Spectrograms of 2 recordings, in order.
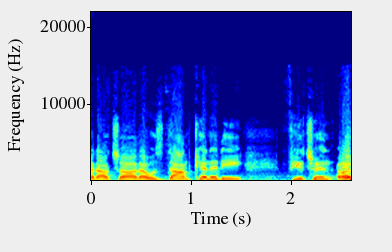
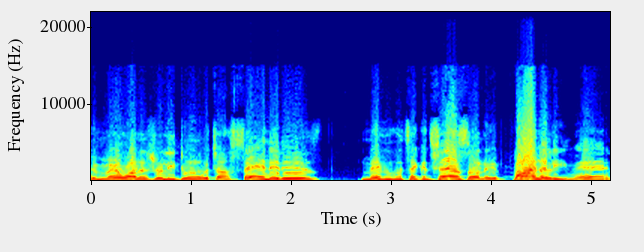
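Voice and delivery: excited, fired-up yell, high and swooping; 5 semitones higher, 5 dB louder than usual. Podcast host addressing listeners, yelling excitedly. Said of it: "forgive me for yelling".

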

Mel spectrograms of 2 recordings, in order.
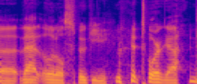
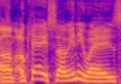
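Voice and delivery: put-on peeved, annoyed, very slow, very drawn-out delivery; 9 semitones higher, 7 dB louder than usual. Retelling how the tour guide reacted, imitating an annoyed tour guide. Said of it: "The tour guide's pissed".

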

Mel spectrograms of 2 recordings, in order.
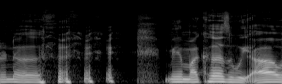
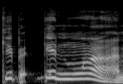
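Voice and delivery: heavy put-on Southern accent, much higher, slower; 14 semitones higher than usual. Recalling how they called a meeting, in a super hard Southern accent. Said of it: "They was getting some super hard Southern accent".

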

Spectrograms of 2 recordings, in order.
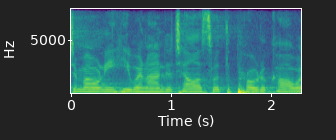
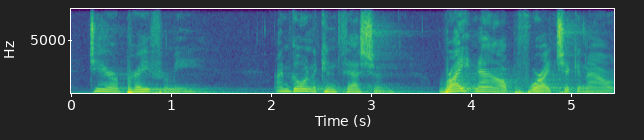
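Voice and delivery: put-on whisper. Retelling a whispered request in a church pew: imitating Mary whispering. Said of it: "she whispered to me".

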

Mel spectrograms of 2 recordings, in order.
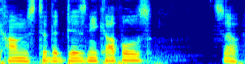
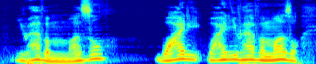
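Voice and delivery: put-on voice full of sadness, sorrowful; 3 semitones higher than usual. Quoting a character who asks why she has a muzzle: imitating his sad voice. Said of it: "the sadness in his voice when he's like".

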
